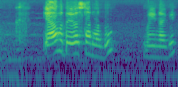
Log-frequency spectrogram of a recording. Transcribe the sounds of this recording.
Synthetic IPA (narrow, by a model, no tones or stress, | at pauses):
jaːʋɐd̪ɐjʋɐst̪ʰaːnad̪u | mejnaːɡi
